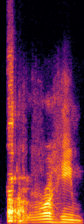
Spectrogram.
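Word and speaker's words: الرحيم: খায় শুধু উপরে রহিম কিন্তু এরা করতেছে হচ্ছে দুই জায়গায় চাপ দিচ্ছে নিচের দাঁতেও একটু টাচ করতেছে আবার উপরের দাঁতেও টাচ করতেছে এইটা নিয়ে আর রহিম আর রহিম আর রহিম তো তখন একটু গড় গড় গড় গড় মানে একটু রোলিং রোলিং আর বলেন এরা মানে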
